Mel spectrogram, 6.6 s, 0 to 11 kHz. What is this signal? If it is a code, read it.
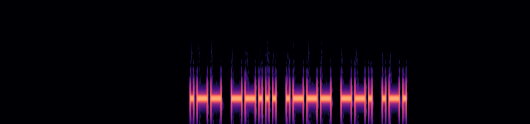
Morse code, heard as a keyed tone, about 28 wpm, 700 Hz. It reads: W7JGR
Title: USA Call Signs - 5 Characters - Repeated 3x - 28wpm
